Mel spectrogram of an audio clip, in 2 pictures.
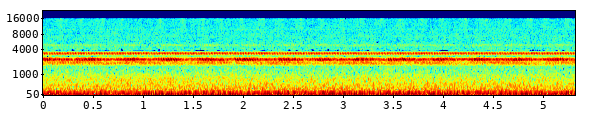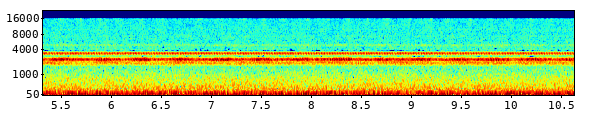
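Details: Continuous high-pitched cricket song, a dense, even trill on two closely spaced tones that never breaks, over a gentle low background rumble.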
